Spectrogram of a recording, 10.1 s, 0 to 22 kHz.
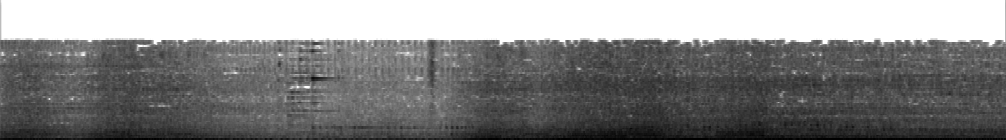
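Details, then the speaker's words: Yamaha Mio M3 scooter after fixing the rough "jrek jrek" friction noise with a cheap repair: idles and revs smoothly, even firing beat, no rattle or clatter from the top end. Normal engine running. "hi , it's already quiet, guys, the voice was very rough, now it's smooth,"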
